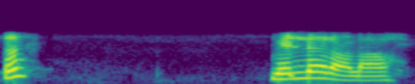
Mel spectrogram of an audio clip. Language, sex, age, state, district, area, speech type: Tamil, male, 18-30, Tamil Nadu, Nagapattinam, rural, conversation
